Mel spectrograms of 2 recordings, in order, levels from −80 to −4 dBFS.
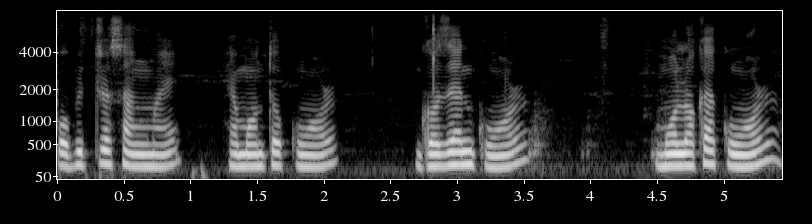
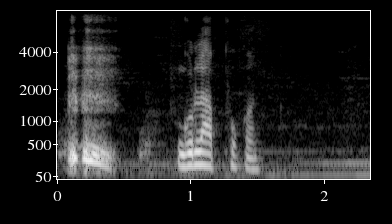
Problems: background sounds at intervals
